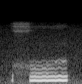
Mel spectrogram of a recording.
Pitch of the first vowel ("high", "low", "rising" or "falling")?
high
